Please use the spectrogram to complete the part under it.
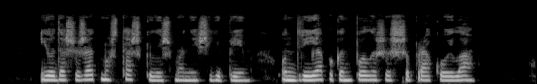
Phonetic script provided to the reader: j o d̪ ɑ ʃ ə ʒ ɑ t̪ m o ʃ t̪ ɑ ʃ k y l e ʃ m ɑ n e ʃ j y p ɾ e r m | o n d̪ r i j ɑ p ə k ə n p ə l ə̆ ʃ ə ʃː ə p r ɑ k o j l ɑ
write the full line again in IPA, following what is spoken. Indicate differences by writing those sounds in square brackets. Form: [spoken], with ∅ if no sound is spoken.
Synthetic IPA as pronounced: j o d̪ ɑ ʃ ə ʒ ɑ t̪ m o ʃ t̪ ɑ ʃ k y l e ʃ m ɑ n e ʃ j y p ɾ e [∅] m | o n d̪ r i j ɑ p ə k ə n p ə l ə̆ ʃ ə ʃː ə p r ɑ k o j l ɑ

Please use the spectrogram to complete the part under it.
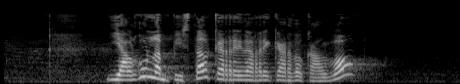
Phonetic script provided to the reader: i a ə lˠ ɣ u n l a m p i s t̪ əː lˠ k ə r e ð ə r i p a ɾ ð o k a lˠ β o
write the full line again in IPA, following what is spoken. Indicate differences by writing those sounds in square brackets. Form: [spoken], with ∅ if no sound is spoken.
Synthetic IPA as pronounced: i a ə lˠ ɣ u n l [ə] m p i s t̪ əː lˠ k ə r e ð ə r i [k] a ɾ ð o k a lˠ β o

